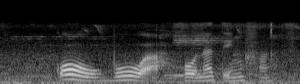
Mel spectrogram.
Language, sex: Tswana, female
